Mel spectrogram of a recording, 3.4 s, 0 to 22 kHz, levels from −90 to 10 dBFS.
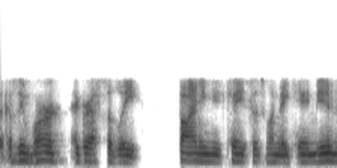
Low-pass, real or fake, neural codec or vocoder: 3.6 kHz; fake; codec, 16 kHz in and 24 kHz out, 0.6 kbps, FireRedTTS-2 codec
